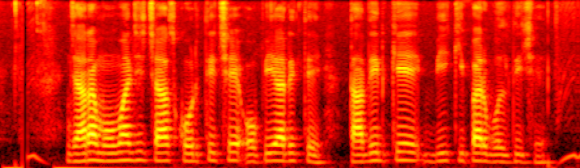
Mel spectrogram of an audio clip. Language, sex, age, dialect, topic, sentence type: Bengali, male, 18-24, Western, agriculture, statement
